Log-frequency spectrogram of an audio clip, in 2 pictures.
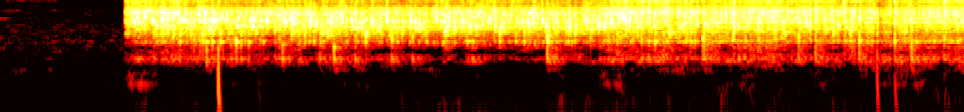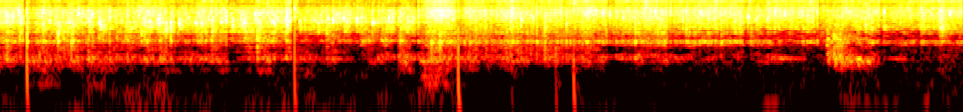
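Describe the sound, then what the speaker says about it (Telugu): Chopped onion and green chili pieces hit hot oil in a pan, setting off a sudden loud sizzle that keeps a steady, even hiss with no talking. "నూనె కాగిన తర్వాత ఉల్లిపాయ పచ్చిమిరపకాయ ముక్కలు వేసుకోవాలి."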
